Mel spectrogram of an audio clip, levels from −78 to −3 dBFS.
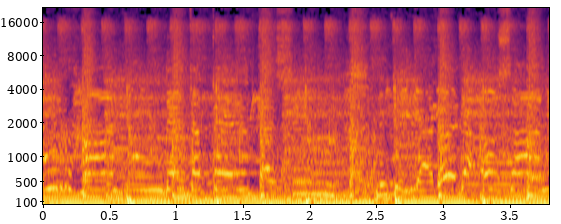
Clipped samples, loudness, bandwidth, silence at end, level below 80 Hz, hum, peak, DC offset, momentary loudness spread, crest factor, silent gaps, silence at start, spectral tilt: under 0.1%; -10 LUFS; over 20 kHz; 0 s; -14 dBFS; none; 0 dBFS; under 0.1%; 1 LU; 10 dB; none; 0 s; -4.5 dB/octave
